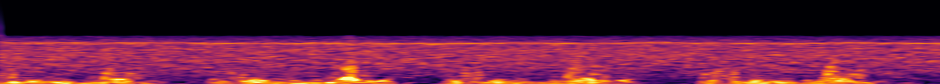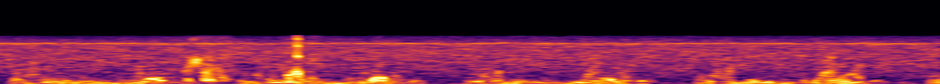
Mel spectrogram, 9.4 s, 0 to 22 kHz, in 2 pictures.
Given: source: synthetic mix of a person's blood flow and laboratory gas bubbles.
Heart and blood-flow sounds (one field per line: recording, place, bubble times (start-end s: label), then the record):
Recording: Doppler ultrasound of blood flow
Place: precordium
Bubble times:
5.60-5.88 s: bubbles
6.10-6.30 s: bubbles
From the record:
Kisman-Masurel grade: 223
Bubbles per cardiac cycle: several, 3 to 8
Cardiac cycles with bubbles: 10 to 50%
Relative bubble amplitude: loud (0.450 to 0.775)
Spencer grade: 2 (many but less than half of the cardiac periods contain bubble signals, singularly or in groups)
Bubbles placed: only in the low amplitude regions of the cardiac cycle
